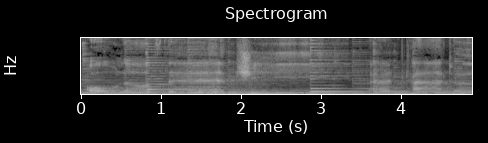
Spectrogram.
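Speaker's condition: No condition

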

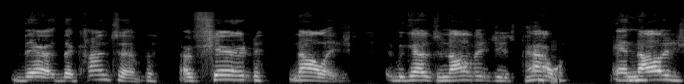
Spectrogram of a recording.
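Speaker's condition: ALS; still understood by listeners

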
